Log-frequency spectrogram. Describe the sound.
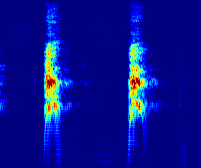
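Two sharp barks from a stray dog trailing a piece of string, spaced under a second apart, with near silence between and after them.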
